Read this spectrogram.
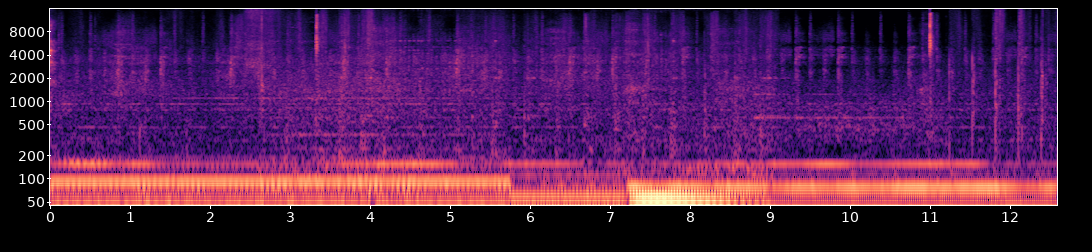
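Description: Footsteps patter quickly on metal.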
